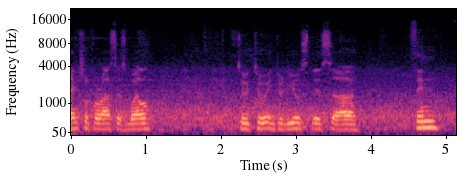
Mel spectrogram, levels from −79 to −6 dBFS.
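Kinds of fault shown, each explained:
Adaptive stream starting at a low bitrate: the opening, up to 3.73 s, sounds like an Opus stream at about 32 kbit/s, with dull, partly synthetic treble and stronger codec artefacts. It then switches abruptly and without a gap to a cleaner version, consistent with 64 kbit/s.
Processor overload crackle: from 4.34 s to 4.54 s the audio breaks into a gritty burst of crackle as the processor misses a run of buffer deadlines. Each missed buffer is skipped, and the pattern fits roughly ten misses of about 10 ms buffers.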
